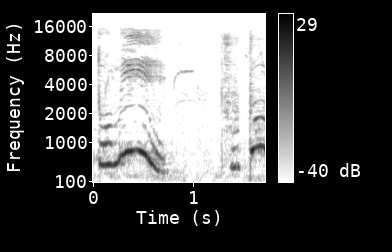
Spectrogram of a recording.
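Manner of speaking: coy call. Acted. Girl calls her sweetheart.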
